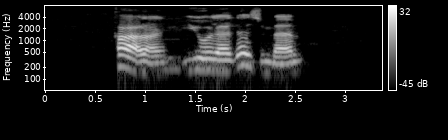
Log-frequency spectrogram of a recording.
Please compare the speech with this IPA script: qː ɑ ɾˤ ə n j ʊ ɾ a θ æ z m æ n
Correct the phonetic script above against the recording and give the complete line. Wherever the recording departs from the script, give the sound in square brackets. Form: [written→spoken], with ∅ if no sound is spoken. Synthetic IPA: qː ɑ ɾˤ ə n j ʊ ɾ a [θ→ð] æ z m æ [n→m]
